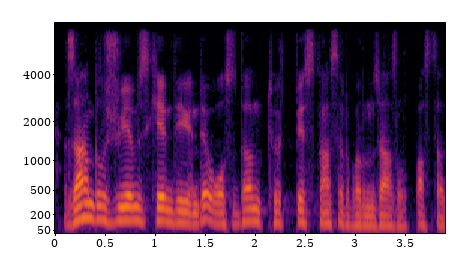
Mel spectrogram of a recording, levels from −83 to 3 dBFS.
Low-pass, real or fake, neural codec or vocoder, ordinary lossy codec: 7.2 kHz; fake; codec, 16 kHz, 0.8 kbps, ZipCodec; none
